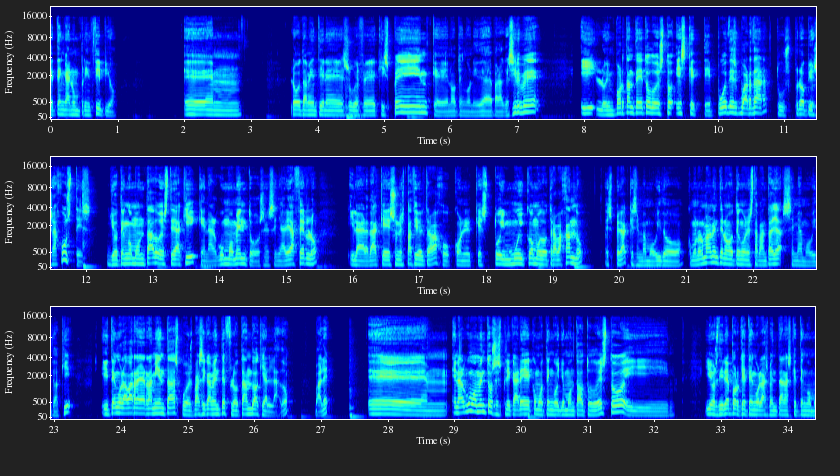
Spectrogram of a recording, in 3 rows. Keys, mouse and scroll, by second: 2.0-3.4 scroll, 3.4 scroll, 3.5 click, 7.6 middle click, 12.6 click, 14.0 click, 16.9 click, 23.5 click, 26.9 click, 29.2 click.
